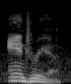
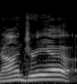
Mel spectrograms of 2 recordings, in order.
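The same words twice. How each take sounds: First: The first syllable sounds like 'an'. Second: The first syllable sounds like 'on'.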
